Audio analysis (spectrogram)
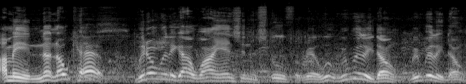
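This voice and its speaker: Very fast and full of very wide pitch swings, a man with an American accent speaks in a fairly high pitch, with audible room echo and noticeable background noise. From US Northeast (Long Island, New York). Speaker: college student livestreamer. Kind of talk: casual livestream chat. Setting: school dining hall. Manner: repetitive, halting.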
